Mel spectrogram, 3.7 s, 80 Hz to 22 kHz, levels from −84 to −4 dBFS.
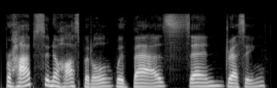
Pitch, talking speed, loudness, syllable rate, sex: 165 Hz, 130 wpm, -21 LUFS, 3.5 syllables/s, female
